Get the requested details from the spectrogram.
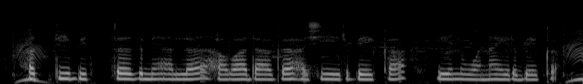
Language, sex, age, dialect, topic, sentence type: Kannada, female, 18-24, Northeastern, agriculture, question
